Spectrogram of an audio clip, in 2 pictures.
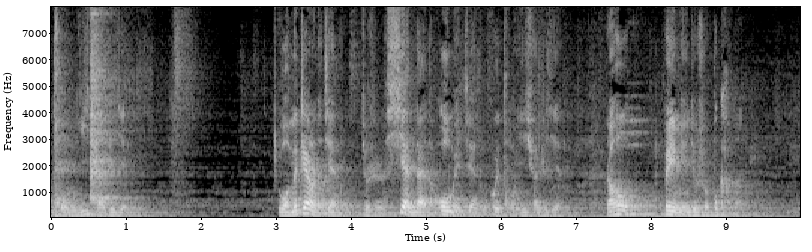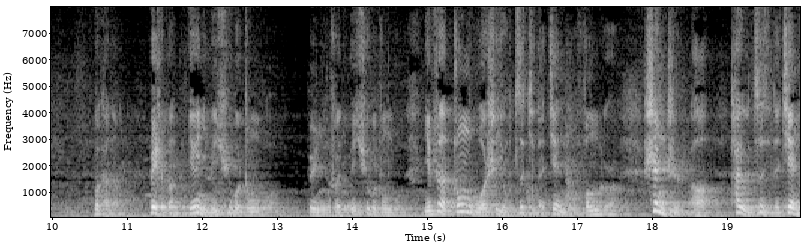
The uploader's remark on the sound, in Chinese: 讲座录音。现场讲座的形式势必比制作的音频要拖沓，但是为了保持收听的流畅性，我没有对录音进行紧凑性的剪辑。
